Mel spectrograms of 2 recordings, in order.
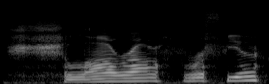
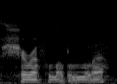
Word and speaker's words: Schlaraffia: The Bohemians possibly chose their emblem based on a secret society called Schlaraffia? That's the pronunciation. Can you pronounce that? So it's S-C-H-L-A-R-A-F-F-I-A. Schlaraffia?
